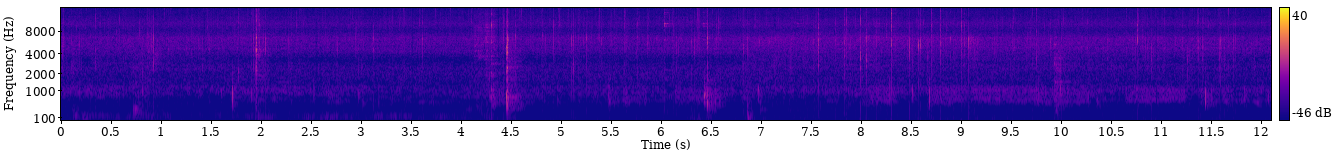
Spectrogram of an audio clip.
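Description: Masala-coated boiled eggs frying in ghee and oil in a non-stick pan: a steady sizzle with scattered sharp crackles, the loudest about four and a half seconds in.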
